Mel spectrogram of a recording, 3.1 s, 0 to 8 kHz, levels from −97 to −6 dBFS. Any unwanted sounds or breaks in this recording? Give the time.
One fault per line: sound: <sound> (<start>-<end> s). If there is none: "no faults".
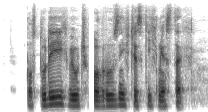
sound: dropout (1.3-1.4 s)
